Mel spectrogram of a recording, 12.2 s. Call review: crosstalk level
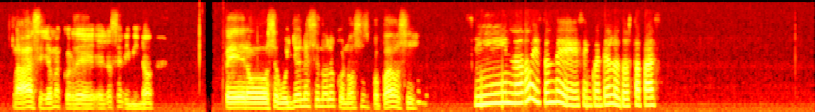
none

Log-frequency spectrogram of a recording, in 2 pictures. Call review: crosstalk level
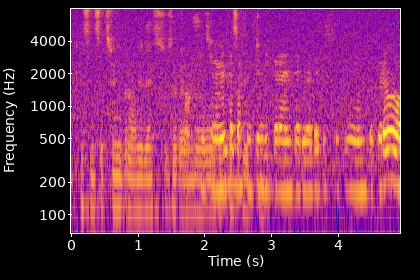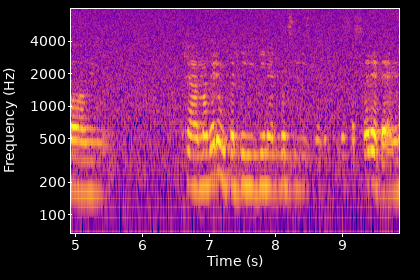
present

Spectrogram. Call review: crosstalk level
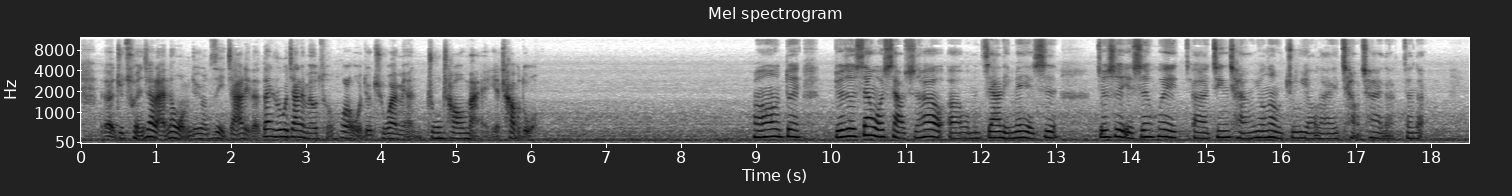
none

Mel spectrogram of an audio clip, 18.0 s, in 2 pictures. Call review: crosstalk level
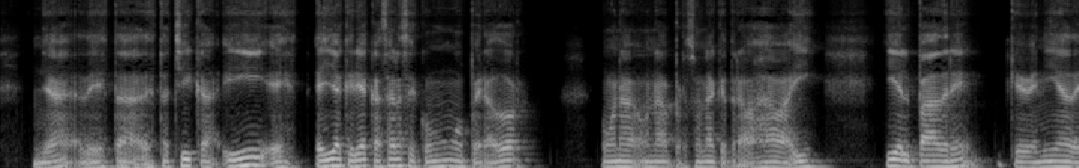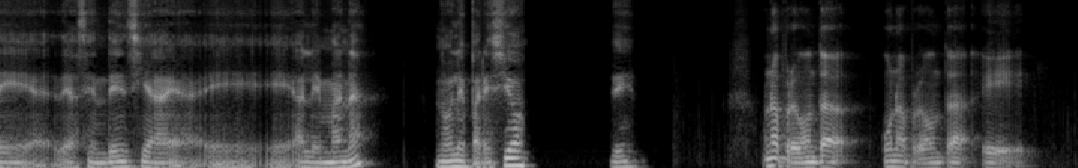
none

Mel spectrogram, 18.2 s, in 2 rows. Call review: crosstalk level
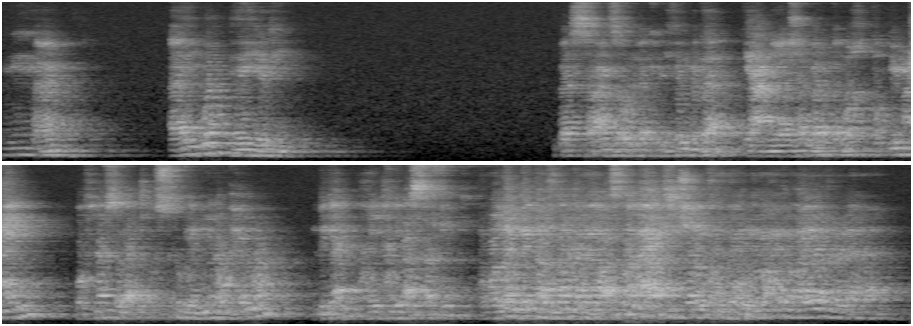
present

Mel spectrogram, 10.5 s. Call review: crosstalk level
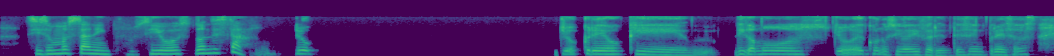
none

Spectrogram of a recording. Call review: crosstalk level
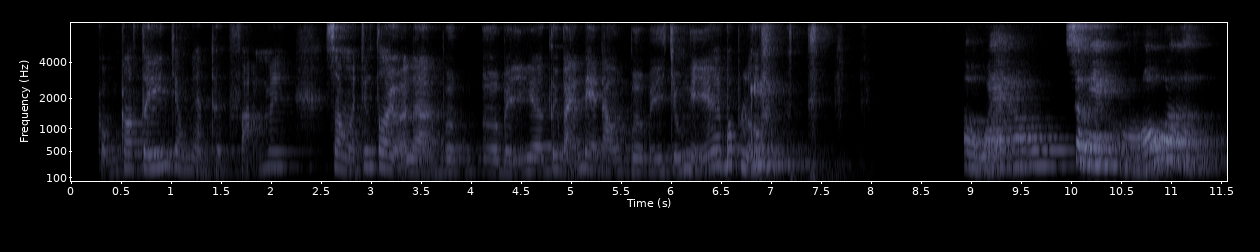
none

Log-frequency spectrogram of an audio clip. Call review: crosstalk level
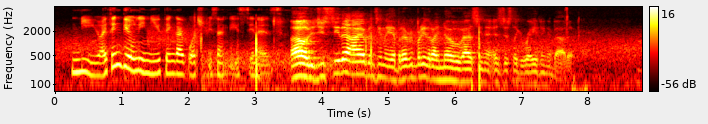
none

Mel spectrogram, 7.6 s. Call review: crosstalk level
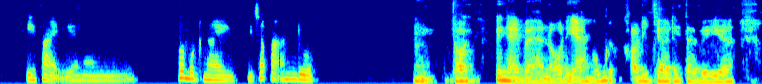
none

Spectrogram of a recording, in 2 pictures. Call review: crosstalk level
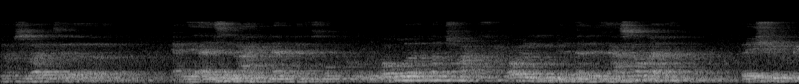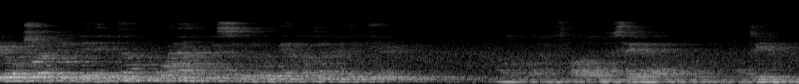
none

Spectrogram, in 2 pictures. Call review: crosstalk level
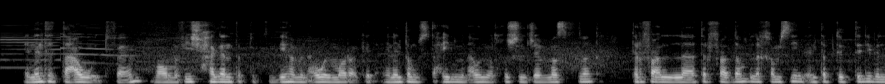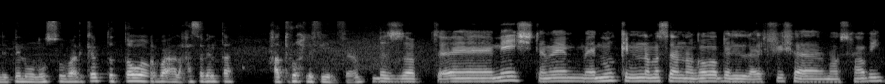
none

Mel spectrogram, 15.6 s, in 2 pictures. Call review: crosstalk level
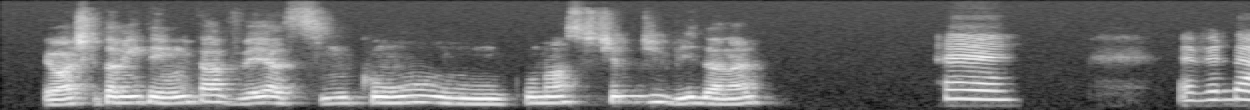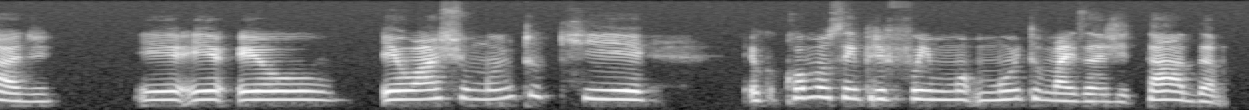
none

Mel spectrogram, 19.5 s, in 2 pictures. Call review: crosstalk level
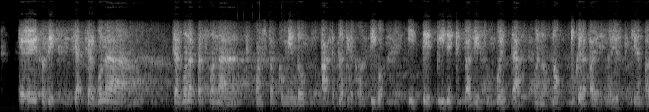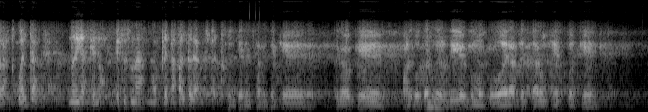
none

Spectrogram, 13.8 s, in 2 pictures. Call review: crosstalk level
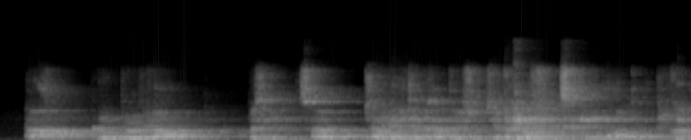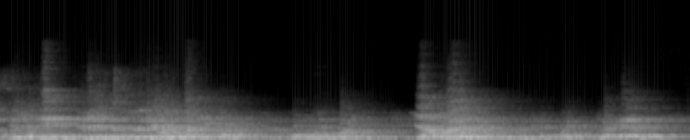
present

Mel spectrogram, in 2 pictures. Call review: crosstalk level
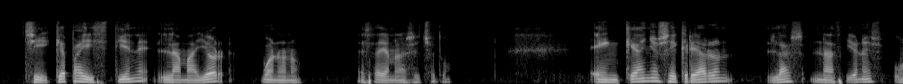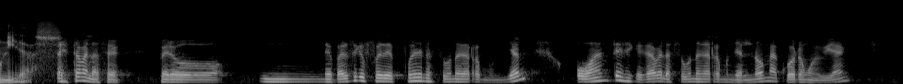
none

